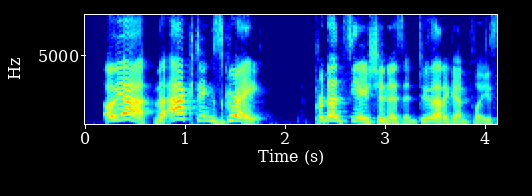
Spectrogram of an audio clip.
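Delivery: very loud, blunt, matter-of-fact, swooping delivery. Speaker retells a man's feedback on their performance, imitating a blunt man. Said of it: "he was nice but blunt".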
